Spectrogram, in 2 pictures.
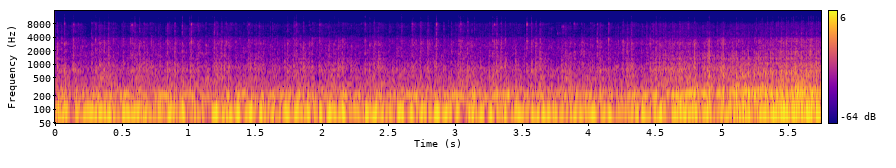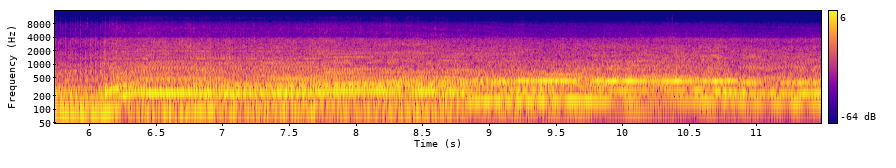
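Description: A 1953 Corvette drag racing a green Camaro on a drag strip: a distant engine rumble builds, then a loud revving roar surges in partway through and holds with rising pitch.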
